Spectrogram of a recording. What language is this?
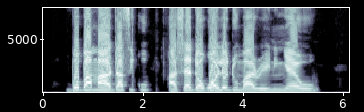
Yoruba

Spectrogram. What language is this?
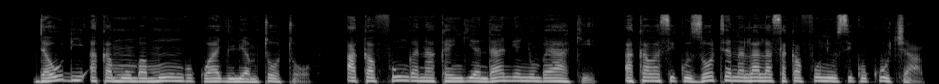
Swahili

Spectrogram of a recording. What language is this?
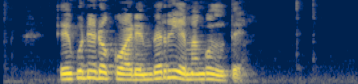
Basque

